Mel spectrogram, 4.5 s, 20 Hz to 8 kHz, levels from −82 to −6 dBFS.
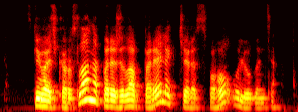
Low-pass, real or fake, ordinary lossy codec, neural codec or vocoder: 7.2 kHz; fake; Opus, 64 kbps; autoencoder, 48 kHz, 128 numbers a frame, DAC-VAE, trained on Japanese speech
